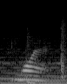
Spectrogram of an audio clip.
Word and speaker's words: MUET: MUET. Is this pronounces it again? MUET, M-U-E-T, Malaysian University English Test.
